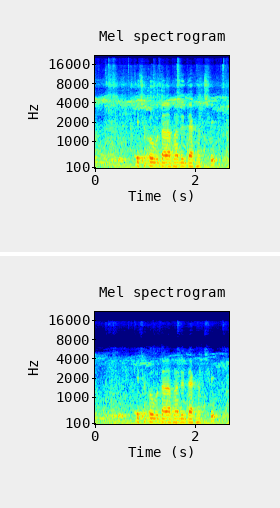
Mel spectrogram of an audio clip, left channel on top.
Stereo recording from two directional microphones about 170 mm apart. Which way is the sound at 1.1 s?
20° left (ahead or behind).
